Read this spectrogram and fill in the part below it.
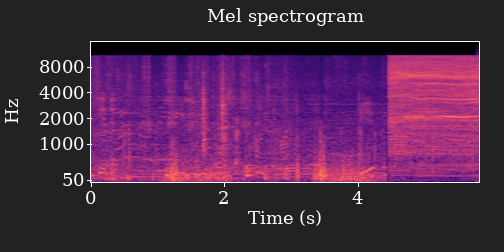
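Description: An angle grinder kicks in abruptly on a car with crushed seams being rebuilt, a loud, steady, high-pitched whine after several seconds of voices and workshop clatter.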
